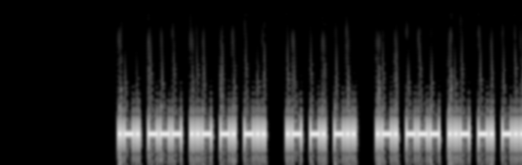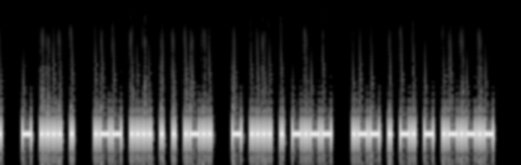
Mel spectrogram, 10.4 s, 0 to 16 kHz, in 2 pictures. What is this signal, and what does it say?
Morse code, heard as a keyed tone, about 40 wpm, 700 Hz. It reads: ROUND AND ROUND THE WHEEL THEY WENT.
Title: Sentences from Top 1000 Words - Review Part 3 - 40wpm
